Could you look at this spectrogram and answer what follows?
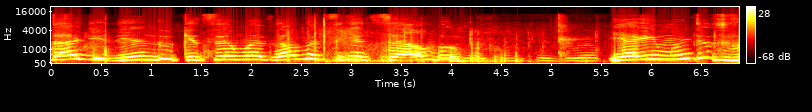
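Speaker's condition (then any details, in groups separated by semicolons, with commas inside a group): Paralysis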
